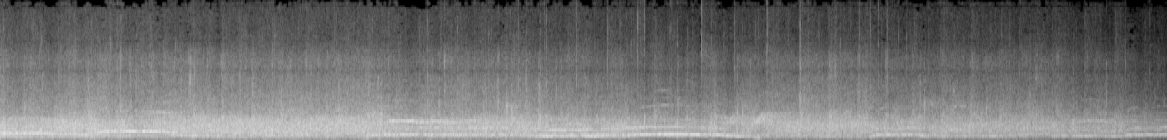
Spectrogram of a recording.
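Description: Audience applauding, with voices cheering and calling out over the clapping; the applause slowly dies away towards the end.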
